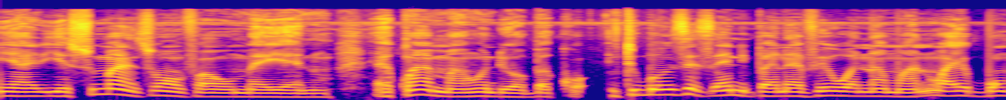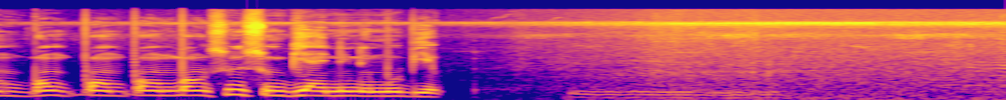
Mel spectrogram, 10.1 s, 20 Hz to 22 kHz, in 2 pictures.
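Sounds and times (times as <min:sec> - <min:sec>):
insects buzzing: 0:00.0 - 0:10.0
soft background hiss: 0:00.0 - 0:10.0
man's voice humming low: 0:07.9 - 0:09.2.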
